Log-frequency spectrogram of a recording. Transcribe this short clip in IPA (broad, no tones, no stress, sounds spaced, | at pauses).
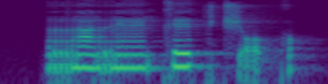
r ã r ẽː k ɾ e k t͡ʃ ɔ̰ k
